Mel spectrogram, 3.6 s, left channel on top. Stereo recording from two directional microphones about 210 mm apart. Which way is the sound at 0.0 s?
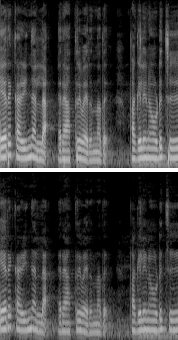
15° left (ahead or behind).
